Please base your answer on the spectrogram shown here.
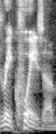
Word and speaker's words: Rayquaza: I believe the correct pronunciation is Rayquaza, but nobody says that. Are are we talking about like the Rayquaza from the Hoen region?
